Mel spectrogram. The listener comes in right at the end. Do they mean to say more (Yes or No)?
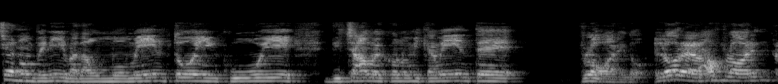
No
